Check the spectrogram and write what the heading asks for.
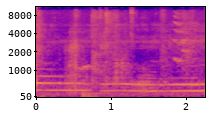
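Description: A young girl's voice holding one steady note while she tugs at her loose baby tooth with her fingers in her open mouth. The note breaks off briefly just under a second in, then is held again at a slightly lower pitch.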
